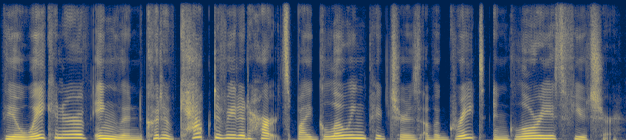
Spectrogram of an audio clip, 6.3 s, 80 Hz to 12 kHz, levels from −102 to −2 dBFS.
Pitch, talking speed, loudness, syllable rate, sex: 215 Hz, 165 wpm, -19 LUFS, 4.9 syllables/s, female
